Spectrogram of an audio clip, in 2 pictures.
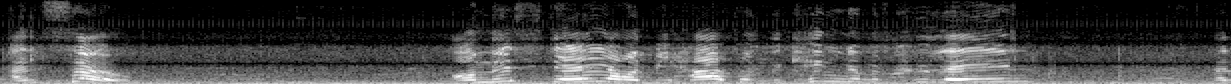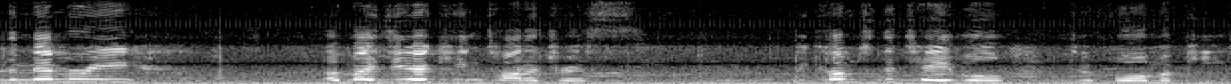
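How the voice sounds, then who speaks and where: A woman's voice: a little slow, pauses often. A woman playing a stern, proud fantasy queen in formal, archaic Renaissance faire speech. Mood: solemn. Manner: formal archaic royal declamation. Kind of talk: Renaissance faire stage drama, olde speech. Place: outdoor faire. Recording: noisy outdoor live recording, engine-like ambient rumble.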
